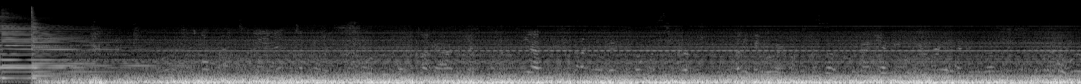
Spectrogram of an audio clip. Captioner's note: sound of plane taking off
